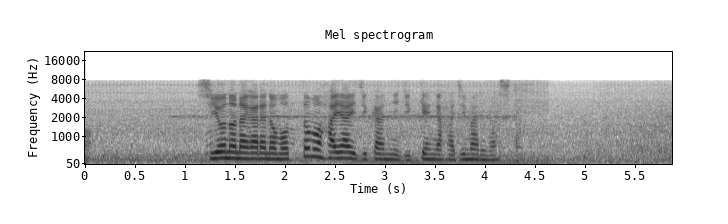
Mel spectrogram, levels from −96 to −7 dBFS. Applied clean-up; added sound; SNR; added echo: none; none; none; none.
